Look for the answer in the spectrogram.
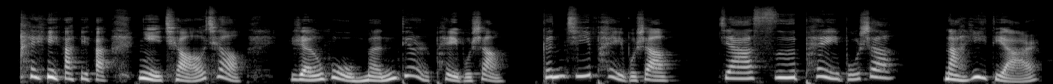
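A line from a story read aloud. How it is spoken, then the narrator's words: Laughing. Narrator (Chinese): 凤姐笑道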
